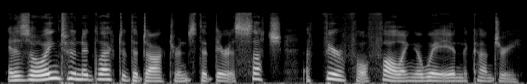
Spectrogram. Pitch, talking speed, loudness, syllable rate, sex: 185 Hz, 225 wpm, -19 LUFS, 5.9 syllables/s, female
